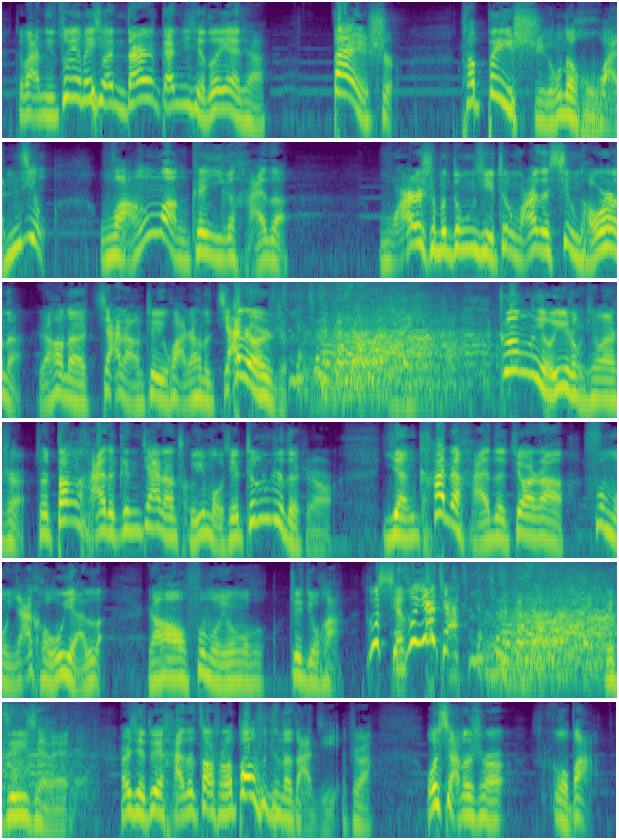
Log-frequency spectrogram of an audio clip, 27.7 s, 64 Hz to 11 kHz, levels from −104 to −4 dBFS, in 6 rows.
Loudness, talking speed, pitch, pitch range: -19 LUFS, 305 characters per minute, 160 Hz, 130-210 Hz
